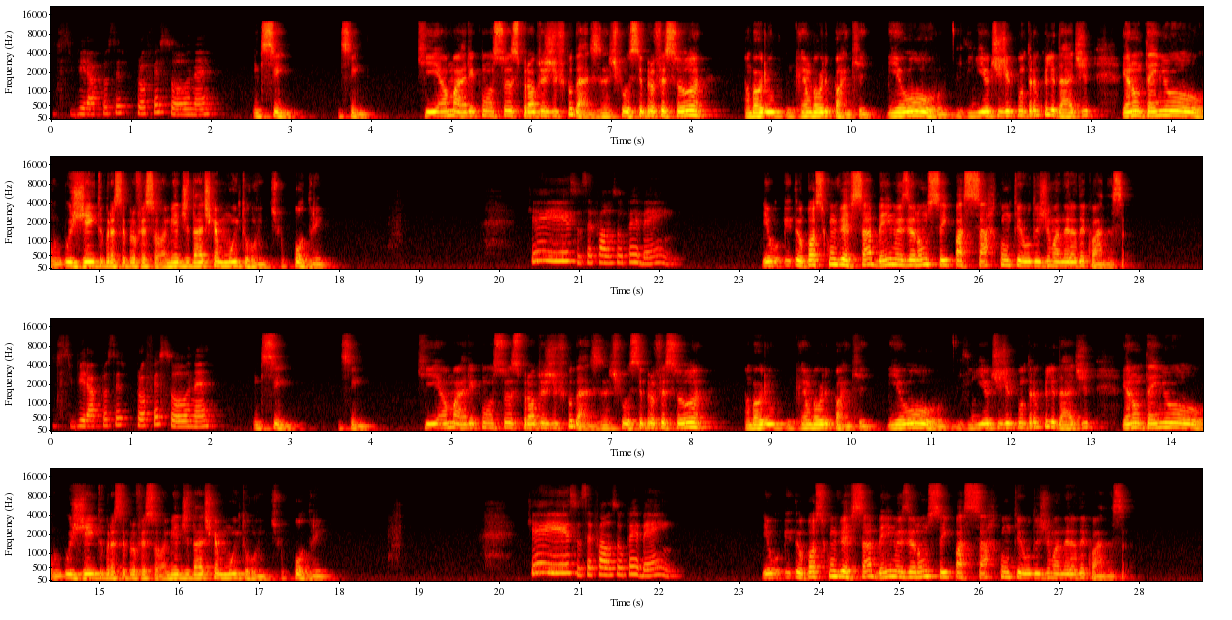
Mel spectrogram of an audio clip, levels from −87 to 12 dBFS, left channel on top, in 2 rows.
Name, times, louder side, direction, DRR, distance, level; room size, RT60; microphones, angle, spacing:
voice 1, 0.1-2.0 11.5-11.6 19.8-20.1 20.4-22.2, right 2 dB, 80° right, 0.6 m, -32 dB
voice 2, 2.5-3.0 3.6-4.0 4.6-8.2 8.7-17.9 23.3-27.8, left 3 dB, 35° left, 0.4 m, -22 dB
9.6 x 5.1 x 4.6 m
head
